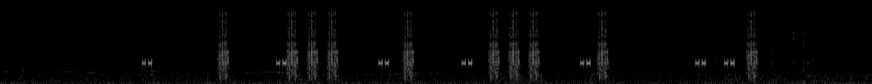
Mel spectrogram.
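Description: Nikon DSLR shooting a series of photos: short autofocus-confirmation beeps, each followed by mechanical shutter clicks. The shutter fires sometimes singly and twice in quick runs of three.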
